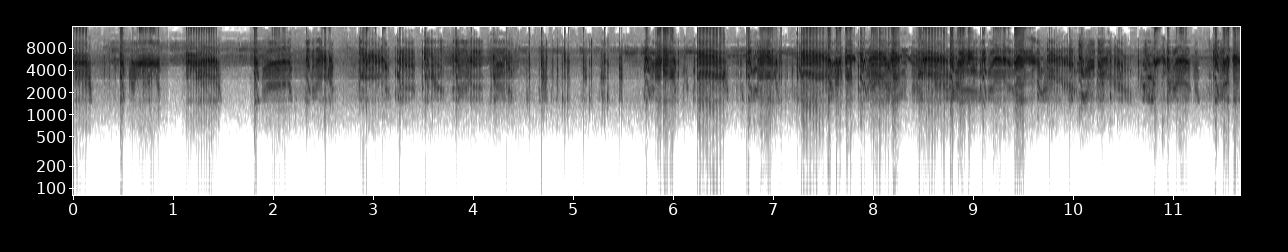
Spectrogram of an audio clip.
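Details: Swiftlets in a dense, continuous twittering of high, buzzy chirps and short trills, many overlapping, with hardly a pause and no other sounds; a lure recording meant to draw breeding swiftlet colonies into a nesting house.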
